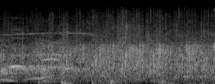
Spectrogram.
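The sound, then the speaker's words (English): An audience clapping at a live show recording: dense, steady applause fills the whole clip, with voices heard over it near the start. “You can clap.”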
